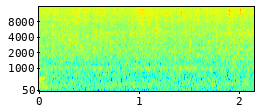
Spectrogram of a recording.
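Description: Chicken and potato wedges sizzling steadily in a copper-coloured pan on the stove.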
